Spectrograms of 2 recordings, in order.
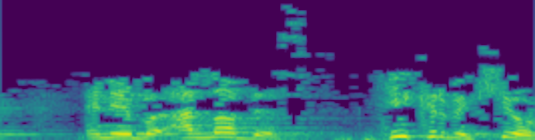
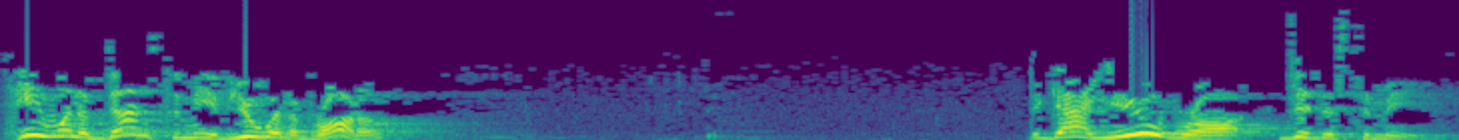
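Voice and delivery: loud, accusing outburst; acted wife's loud accusation; 6 dB louder than usual. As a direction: throw the blame at him, loud. Wife acts out blame shift.

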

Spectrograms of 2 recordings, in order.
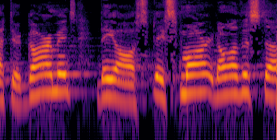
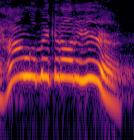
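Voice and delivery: high, quick fretting; mock worry; 10 semitones higher, faster than usual. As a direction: voice a worried man's thought, pitched up and hurried. Voicing Paul's worried thought.

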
